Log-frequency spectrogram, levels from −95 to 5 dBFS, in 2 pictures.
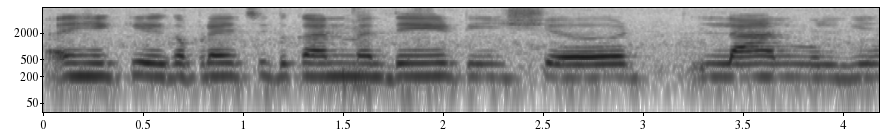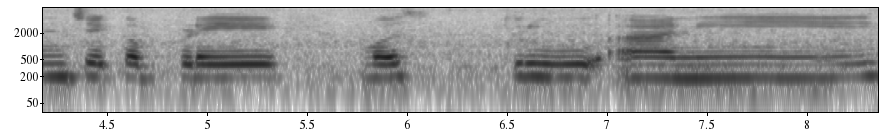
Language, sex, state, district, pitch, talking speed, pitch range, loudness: Marathi, female, Maharashtra, Aurangabad, 200 Hz, 80 wpm, 195-205 Hz, -18 LUFS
